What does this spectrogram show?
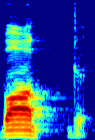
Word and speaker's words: balked: Balked, L is silent.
